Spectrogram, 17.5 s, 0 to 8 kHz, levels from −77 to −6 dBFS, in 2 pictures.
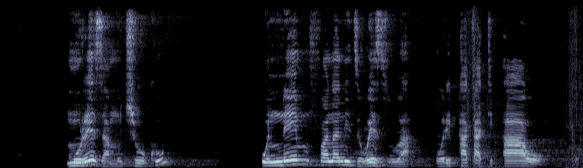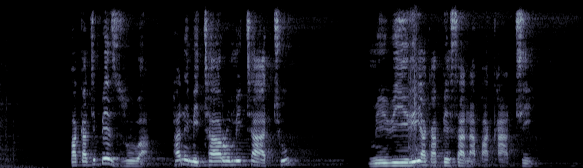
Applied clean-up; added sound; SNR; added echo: neural separator model SepFormer DNS4.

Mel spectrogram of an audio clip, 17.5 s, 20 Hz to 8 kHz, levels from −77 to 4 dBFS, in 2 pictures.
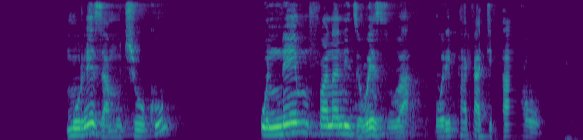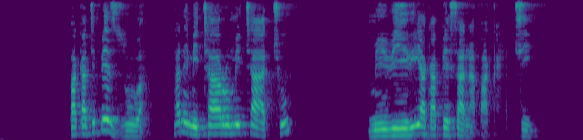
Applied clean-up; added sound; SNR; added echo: neural mask model DeepFilterNet 3.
